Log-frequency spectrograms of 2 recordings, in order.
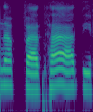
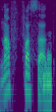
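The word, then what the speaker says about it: نفاثات: এই ফিল উকাদের আগে যেটা ফাথাত, আমরা একদিন বলতাম ফাসাদ, নাফাসাদ। আসলে বলতাম কারণ হচ্ছে এটাকে আমরা সিনের মতো উচ্চারণ করতাম, এই জন্য। আসলে সিন না, এটা হচ্ছে থা। তাহলে নাফাথাত। নাফাতা।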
